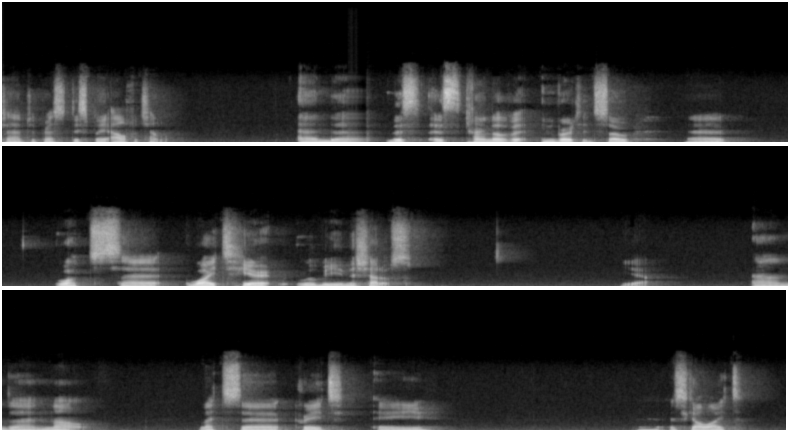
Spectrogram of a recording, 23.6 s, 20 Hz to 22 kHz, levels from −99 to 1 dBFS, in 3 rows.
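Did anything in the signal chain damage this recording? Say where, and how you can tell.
Yes. From 3.45 to 3.65 s the sound smears into a buzzy, fading continuation for about 0.18 s, then resumes with that stretch simply gone. It's likely a long network dropout, where the receiver's concealment papered over packets that never arrived.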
